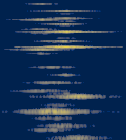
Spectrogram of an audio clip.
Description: appear twitter

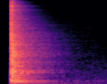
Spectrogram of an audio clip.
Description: letterbox flap close

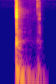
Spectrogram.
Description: keyboard laptop key press slow hard

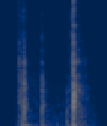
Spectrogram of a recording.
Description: keyboard external enter press slow heavy

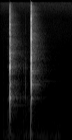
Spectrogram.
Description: flashlight on

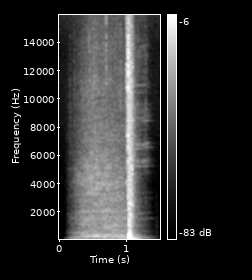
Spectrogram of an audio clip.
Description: packed drawer smooth open regular

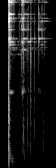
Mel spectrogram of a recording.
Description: key ring small drop carpet

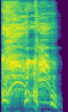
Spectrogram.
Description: cough male

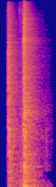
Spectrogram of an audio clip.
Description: oven close soft

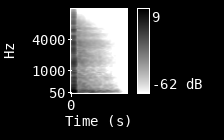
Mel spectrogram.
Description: volleyball serve

